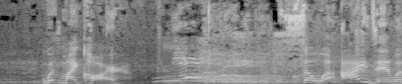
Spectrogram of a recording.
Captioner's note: spectators murmur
